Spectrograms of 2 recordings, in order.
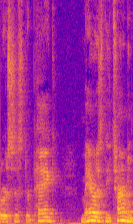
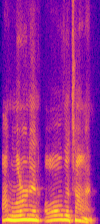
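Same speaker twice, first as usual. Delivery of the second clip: street hustler taunting a newcomer; bitter, mocking street talk to a dreamer; cynical hustler; 5 semitones higher, 8 dB louder than usual. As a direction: talk down to him like a weary hustler.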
